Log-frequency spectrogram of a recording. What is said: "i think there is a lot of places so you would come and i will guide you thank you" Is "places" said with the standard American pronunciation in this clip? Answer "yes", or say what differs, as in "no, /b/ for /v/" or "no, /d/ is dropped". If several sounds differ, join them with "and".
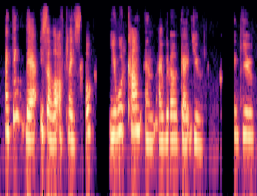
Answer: no, /s/ is dropped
